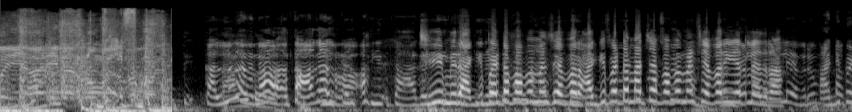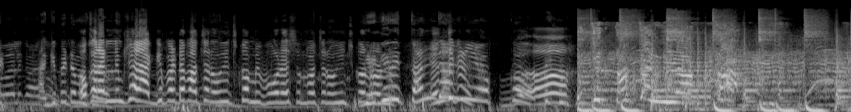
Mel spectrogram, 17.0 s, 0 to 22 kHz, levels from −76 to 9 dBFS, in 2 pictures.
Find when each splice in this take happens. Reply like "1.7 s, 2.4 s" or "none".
none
